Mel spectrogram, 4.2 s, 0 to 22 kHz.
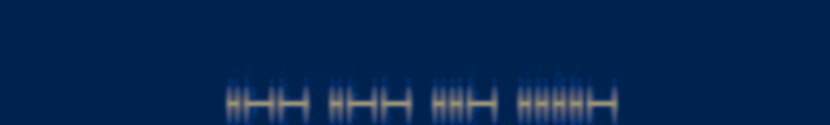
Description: Morse code, heard as a keyed tone, about 28 wpm, 700 Hz. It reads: WWU4
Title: Four Challenging Letter-Number Combinations 28wpm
